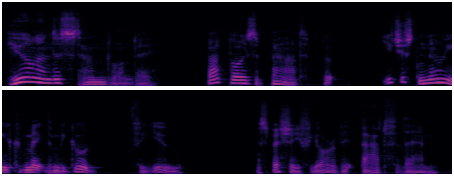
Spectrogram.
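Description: A man's voice: fairly low pitch, big pitch swings, moderate pace, creaky, breathy edge, full character voice. A man voicing a breezy, worldly teenage girl at a wizard school in a storybook, dreamy and knowing.

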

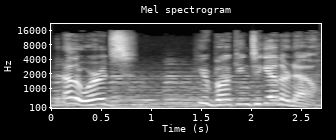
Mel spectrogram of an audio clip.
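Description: Game role: young male commander, easygoing yet decisive, high lively voice, informal orders. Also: moderate pace, music in the background. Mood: measured. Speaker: video game character. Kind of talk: English game voice acting.

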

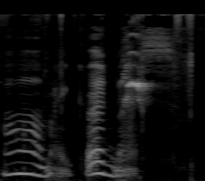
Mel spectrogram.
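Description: A middle-aged woman reads a rhyming picture book aloud to young children in an expressive sing-song way, pausing to ask them questions. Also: fairly high pitch, noisy background. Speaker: preschool story-time teacher reading aloud. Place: living room at home, indoors.

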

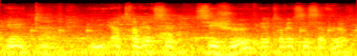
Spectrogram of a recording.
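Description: A man in his fifties explaining in an interview, measured and hesitant, often pausing mid-phrase. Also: medium pitch, fairly even intonation. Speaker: restaurant owner interviewee. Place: indoor restaurant room. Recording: loud ambient noise behind.

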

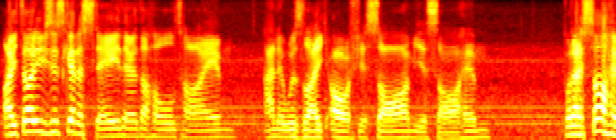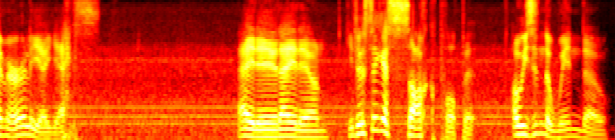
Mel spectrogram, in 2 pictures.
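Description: A man's voice: fairly high pitch, lively intonation, moderate pace, fairly bright tone, a little hiss or hum. A young adult man reacting to a video in a casual, enthusiastic, slangy way, talking close into a microphone in a bedroom studio. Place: small bedroom studio, indoors. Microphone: close boom-arm microphone.

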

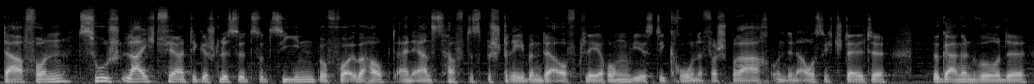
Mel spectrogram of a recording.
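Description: A man's voice: lowish voice, steady tone, a little mellow, faint music behind, close to an everyday voice. A man playing a sober, calculating lord who advises the king in a fantasy role-play, speaking formally. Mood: measured, cautioning. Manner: stately, measured, formal.

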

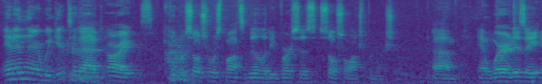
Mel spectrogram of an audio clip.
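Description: Brief: middle-aged male moderator, mid pitch, roomy hall sound, faint ambience. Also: noisy background. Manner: standing, walking among tables, summarizing answers. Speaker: panel moderator. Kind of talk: moderating a group discussion. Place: large meeting room with round tables. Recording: echoey room.

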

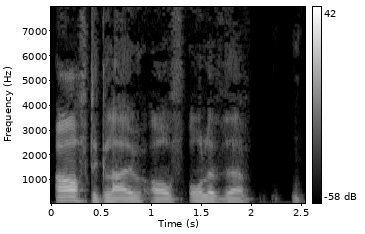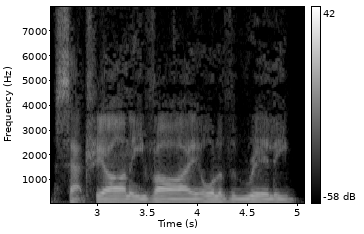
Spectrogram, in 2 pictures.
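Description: A man's voice: on the low side, level tone, unhurried, darkish tone, dry recording. A man co-hosting a casual podcast, still stuffy and congested from a bad cold. He chats and jokes with easy fillers, close and dry to the mic. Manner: chatty, joking, trails off with fillers. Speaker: podcast co-host. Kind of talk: casual chat.

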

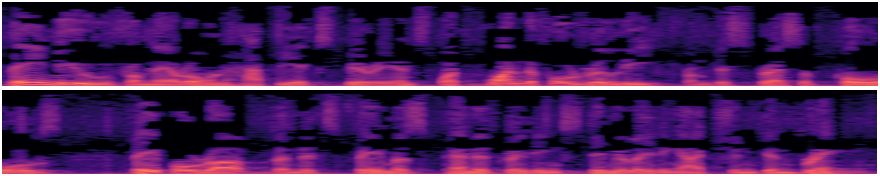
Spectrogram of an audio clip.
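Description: A man's voice: medium pitch, expressive, moderate pace, a little mellow, husky. A man announcing and reading an advertisement in old radio style, as an emphatic, folksy salesman. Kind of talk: 1940s radio advertising read. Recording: dull old radio recording.

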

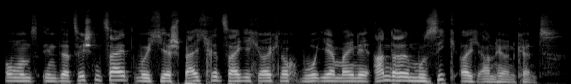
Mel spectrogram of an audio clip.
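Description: Playful man streaming, slightly high dry voice. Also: normal speed, a little mellow, clean tone, dry recording. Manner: playful, talking to chat and himself. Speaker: music streamer and composer. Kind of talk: casual livestream chat while working. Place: small indoor room, livestream setup.

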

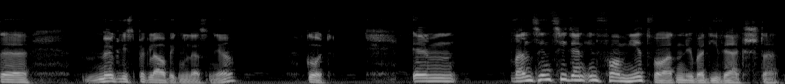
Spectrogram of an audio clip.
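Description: A man's voice: fairly low pitch, a little mellow, exaggerated voice. An actor playing a sardonic, world-weary male police detective who probes and questions in a radio play. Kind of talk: radio drama dialogue.

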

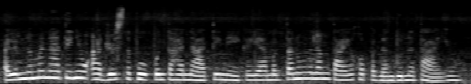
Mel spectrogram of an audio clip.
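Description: A young Filipina actress playing a determined college student and persistent daughter in a radio drama. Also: female voice, on the high side, fast talker, warm tone, lightly acted. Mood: practical, determined. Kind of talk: Tagalog radio drama acting. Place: small padded radio studio. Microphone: close studio condenser with pop filter.

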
